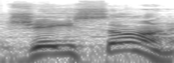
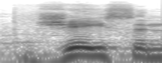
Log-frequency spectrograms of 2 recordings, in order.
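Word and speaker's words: Jasson: ago for botching Json I thought it was Json it's not it's Jason Dominguez who would have thought I was quickly reminded that I was saying it wrong because he was literally named after Jason giami I don't know why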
